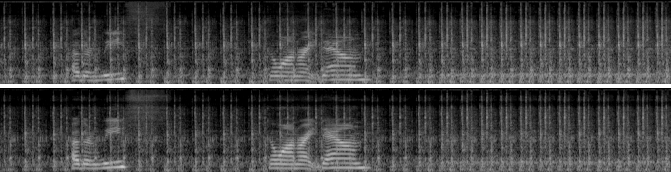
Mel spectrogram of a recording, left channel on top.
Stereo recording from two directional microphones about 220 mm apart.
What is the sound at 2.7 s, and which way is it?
Speech, 45° right (ahead or behind).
